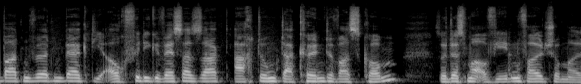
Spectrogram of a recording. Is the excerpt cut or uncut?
uncut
